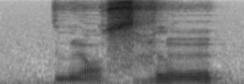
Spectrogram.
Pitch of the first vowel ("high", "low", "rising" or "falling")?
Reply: low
